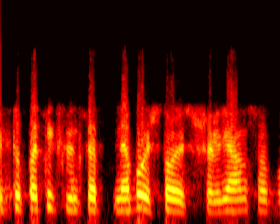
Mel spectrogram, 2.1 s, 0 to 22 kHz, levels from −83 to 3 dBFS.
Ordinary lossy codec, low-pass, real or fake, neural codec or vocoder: Opus, 16 kbps; 9.9 kHz; real; none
